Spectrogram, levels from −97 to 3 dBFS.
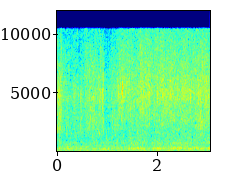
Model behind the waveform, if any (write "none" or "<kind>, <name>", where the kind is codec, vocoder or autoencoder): none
